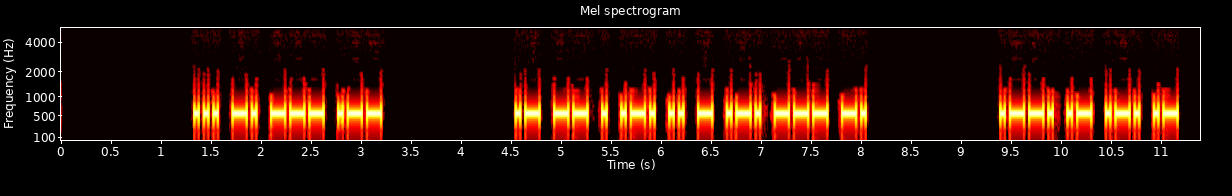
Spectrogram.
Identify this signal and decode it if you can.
Morse code, heard as a keyed tone, about 25 wpm, 550 Hz. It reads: SNOW AMERITRON PARA
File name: Ultimate Word List / 25WPM Ultimate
